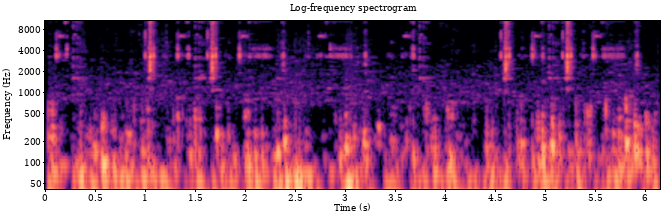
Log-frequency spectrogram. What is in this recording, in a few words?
hard drive clicking sounds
